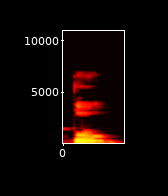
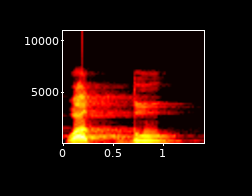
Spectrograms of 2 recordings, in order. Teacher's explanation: Kalau sulit caranya ujung lidahnya jangan bengkok. Ujung lidah lurus nempel ke langit-langit. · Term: huruf Dhad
